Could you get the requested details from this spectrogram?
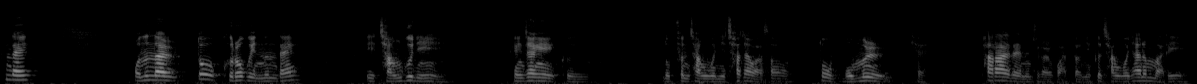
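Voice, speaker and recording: A male pastor preaches in church, telling stories and putting questions straight to the congregation. His voice sits a little high and has a very bright, sharp edge. He builds to loud emphasis on the key points. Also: normal speed, long pauses. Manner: storytelling sermon that swells to loud emphasis; addresses the congregation directly with questions. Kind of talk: sermon.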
